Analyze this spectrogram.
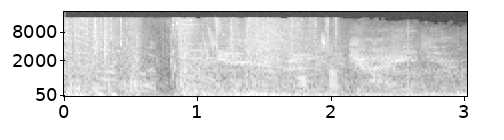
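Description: A weapon fires in rapid bursts.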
